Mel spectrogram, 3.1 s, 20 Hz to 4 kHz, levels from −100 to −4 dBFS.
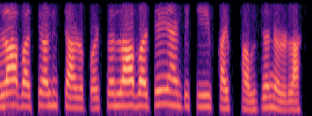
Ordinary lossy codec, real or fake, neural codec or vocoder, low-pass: none; real; none; 3.6 kHz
